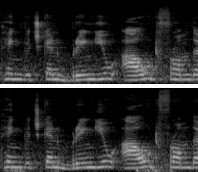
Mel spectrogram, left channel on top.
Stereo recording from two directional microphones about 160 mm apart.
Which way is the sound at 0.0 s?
50° right (ahead or behind).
